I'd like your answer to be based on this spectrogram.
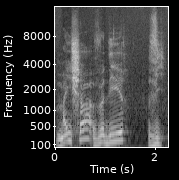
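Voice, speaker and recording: Man, radio host, announcing, husky voice, lively pitch. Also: very slow. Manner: announcing, reading a list of dates. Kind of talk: radio interview introduction.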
